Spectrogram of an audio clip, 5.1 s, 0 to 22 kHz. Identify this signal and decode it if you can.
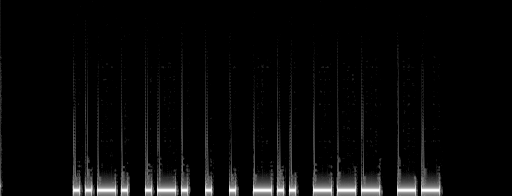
Morse code, heard as a keyed tone, about 20 wpm, 700 Hz. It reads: FREEDOM
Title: Sentences from Top 800 Words - New Word Drill - 20wpm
